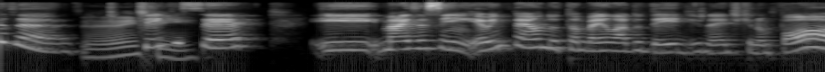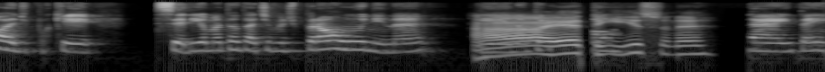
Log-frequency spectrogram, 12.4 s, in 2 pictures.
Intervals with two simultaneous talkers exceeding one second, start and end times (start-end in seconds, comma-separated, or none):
9.7-11.0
